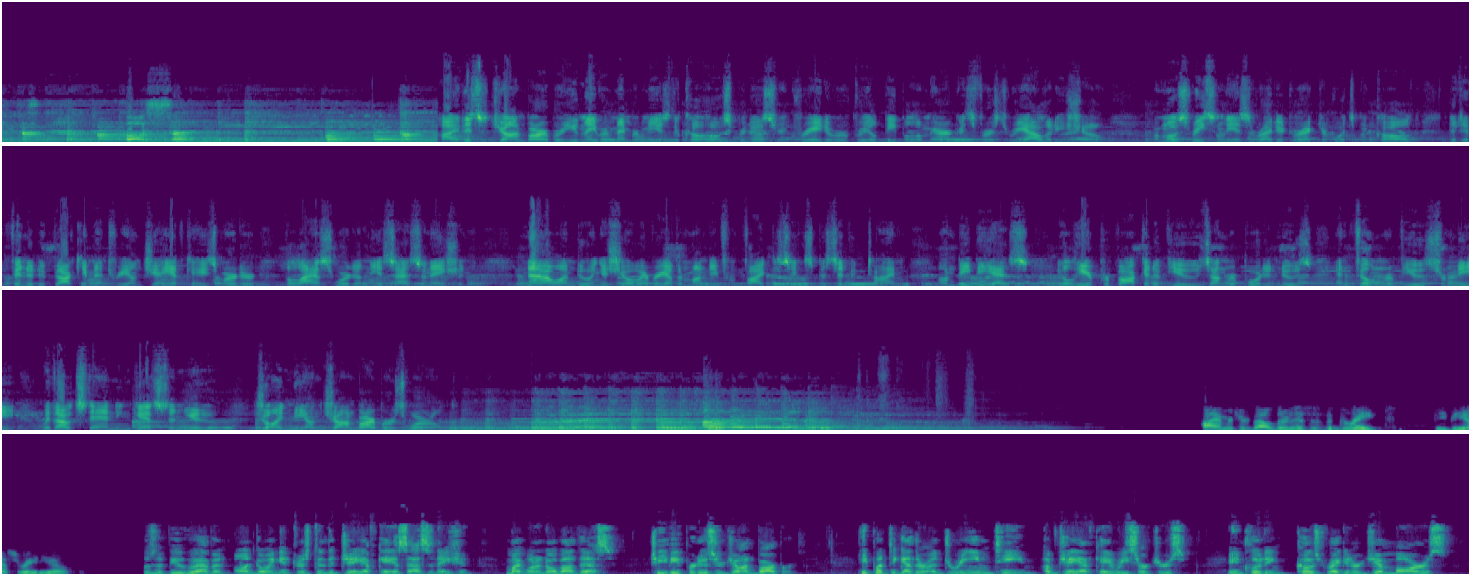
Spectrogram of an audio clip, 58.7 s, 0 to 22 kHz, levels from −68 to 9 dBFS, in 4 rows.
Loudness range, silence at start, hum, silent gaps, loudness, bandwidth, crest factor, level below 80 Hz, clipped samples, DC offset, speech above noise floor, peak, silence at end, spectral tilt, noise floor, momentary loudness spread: 8 LU; 0 s; none; 40.66-40.82 s, 45.25-45.43 s; -20 LUFS; 14 kHz; 20 dB; -56 dBFS; under 0.1%; under 0.1%; 56 dB; -2 dBFS; 0.2 s; -2 dB/octave; -78 dBFS; 15 LU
